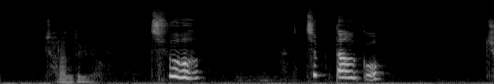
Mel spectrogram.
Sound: sobbing

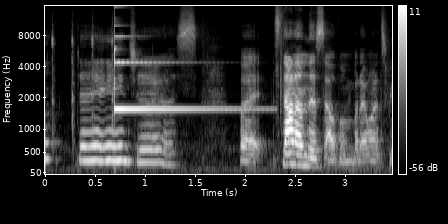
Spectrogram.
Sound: bell rings

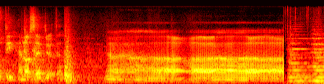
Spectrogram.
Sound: sighs

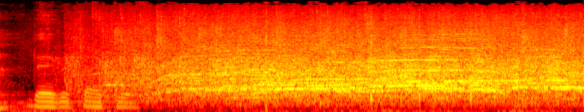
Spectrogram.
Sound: audience cheers

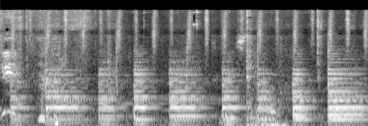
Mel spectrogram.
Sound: colleague chuckles

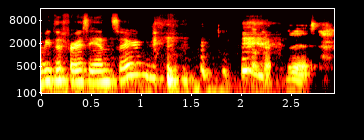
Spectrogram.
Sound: laughs

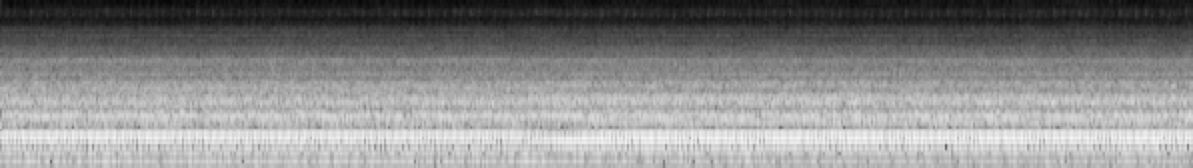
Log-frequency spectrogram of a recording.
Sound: microwave humming

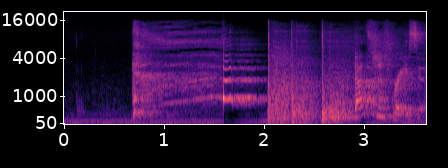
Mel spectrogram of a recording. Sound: laughs

